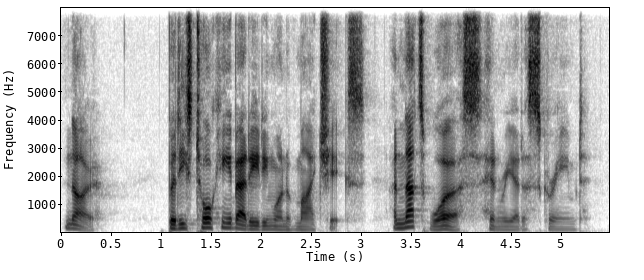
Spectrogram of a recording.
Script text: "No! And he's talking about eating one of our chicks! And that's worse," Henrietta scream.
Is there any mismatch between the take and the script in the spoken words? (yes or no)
yes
